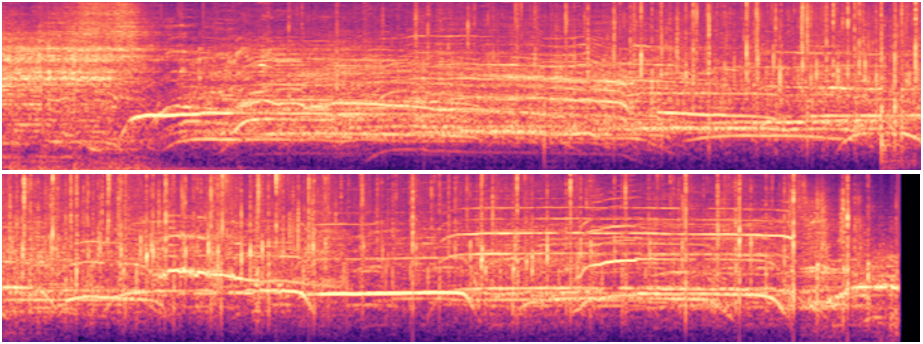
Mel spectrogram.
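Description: A live electro-punk band's song ends about a second in, and a club crowd cheers, whoops and claps.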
